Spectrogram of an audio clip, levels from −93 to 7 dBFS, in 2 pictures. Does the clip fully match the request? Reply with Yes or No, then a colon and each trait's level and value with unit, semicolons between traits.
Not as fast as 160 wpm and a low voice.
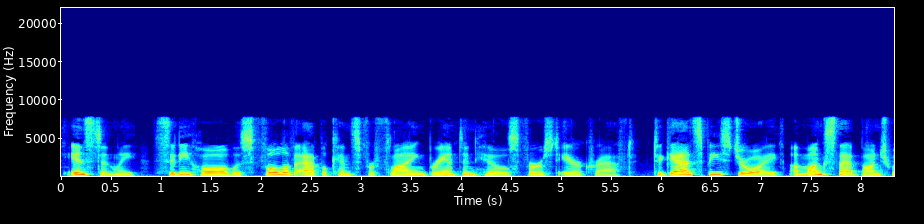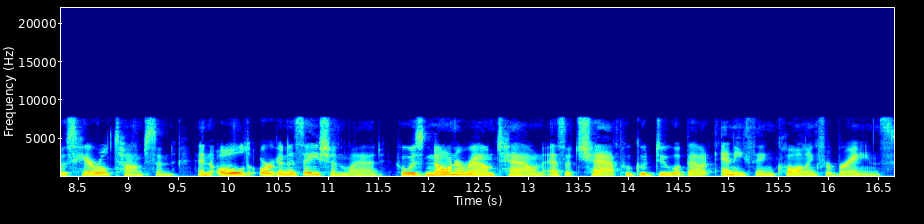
No: average, 150 wpm; high, 190 Hz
